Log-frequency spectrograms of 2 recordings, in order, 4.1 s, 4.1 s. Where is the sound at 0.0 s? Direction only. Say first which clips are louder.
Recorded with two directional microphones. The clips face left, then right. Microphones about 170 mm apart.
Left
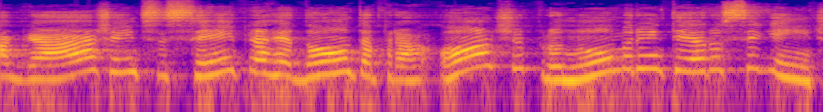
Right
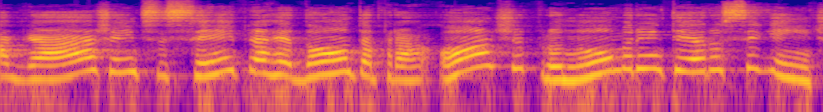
Right 4 dB; 30° right (ahead or behind).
